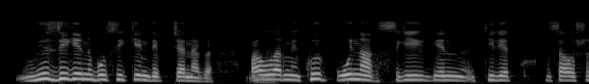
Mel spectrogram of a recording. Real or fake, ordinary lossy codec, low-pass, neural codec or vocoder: real; none; none; none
